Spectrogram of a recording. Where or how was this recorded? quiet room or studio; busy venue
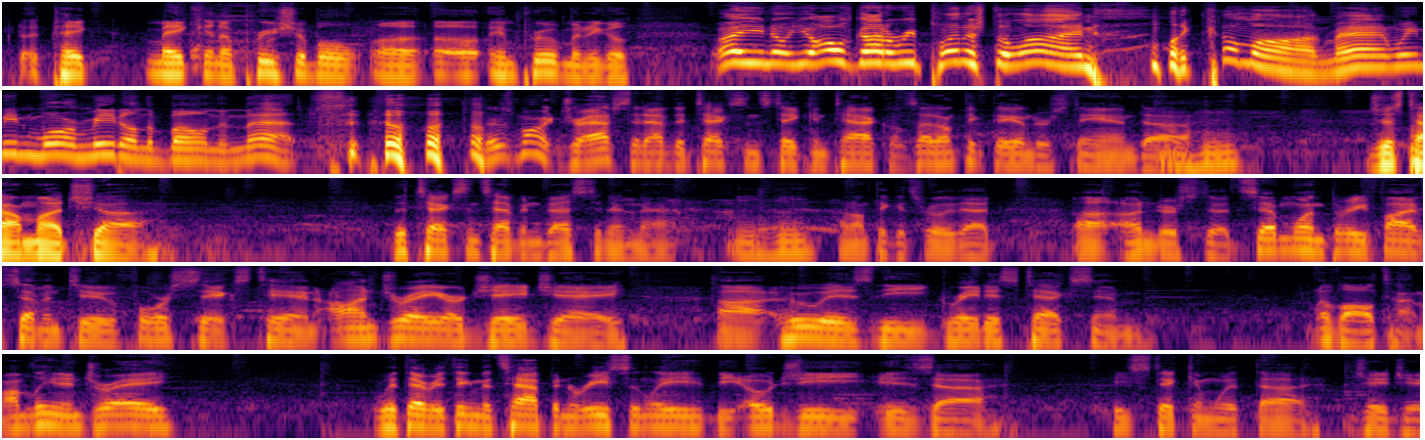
busy venue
